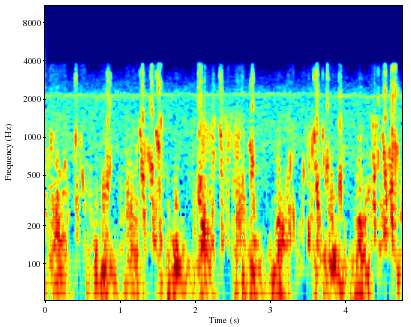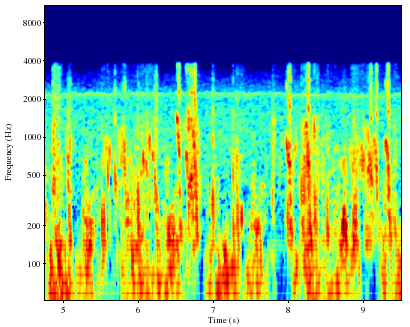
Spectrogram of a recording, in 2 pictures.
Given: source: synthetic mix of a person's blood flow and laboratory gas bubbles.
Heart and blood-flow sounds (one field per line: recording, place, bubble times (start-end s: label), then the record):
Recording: Doppler ultrasound of blood flow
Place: precordium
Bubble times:
0.00-0.29 s: bubbles
0.37-0.54 s: bubbles
0.72-0.91 s: bubbles
0.98-1.57 s: bubbles
1.96-2.27 s: bubbles
2.30-2.84 s: bubbles
3.21-3.33 s: bubbles
3.40-4.01 s: bubbles
4.29-4.72 s: bubbles
4.82-5.14 s: bubbles
5.47-6.33 s: bubbles
6.49-6.83 s: bubbles
6.95-7.03 s: bubbles
7.23-7.42 s: bubbles
7.76-8.69 s: bubbles
8.80-9.47 s: bubbles
From the record:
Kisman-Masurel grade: 332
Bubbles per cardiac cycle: rolling drumbeat, 9 or more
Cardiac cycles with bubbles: 50 to 99%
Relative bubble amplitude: moderate (0.250 to 0.450)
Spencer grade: 3 (all of the cardiac periods contain showers or single bubble signals, but not dominating or overriding the cardiac motion signals)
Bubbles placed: only in the low amplitude regions of the cardiac cycle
